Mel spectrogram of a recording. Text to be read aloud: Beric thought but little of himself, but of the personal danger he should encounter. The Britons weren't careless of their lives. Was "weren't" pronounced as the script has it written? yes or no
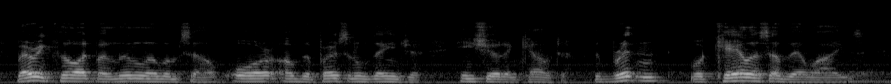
no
